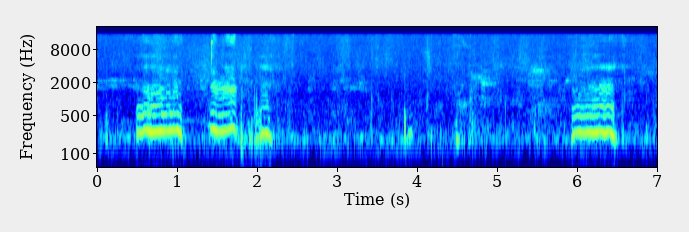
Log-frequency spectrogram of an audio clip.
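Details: Dog producing funny vocal noises: three sustained, even, nasal whining tones and one short squeak, with the last long note after a quiet pause of several seconds and faint room noise between.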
